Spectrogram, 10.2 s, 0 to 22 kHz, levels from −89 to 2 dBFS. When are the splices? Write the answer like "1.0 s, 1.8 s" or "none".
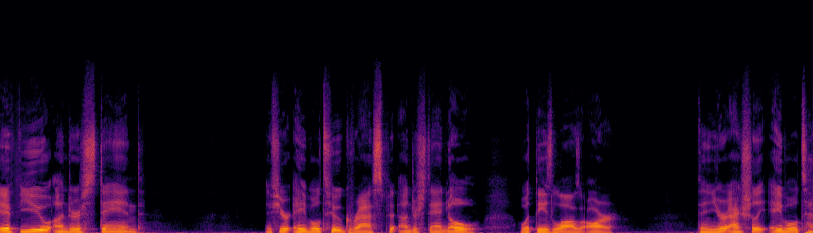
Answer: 5.6 s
